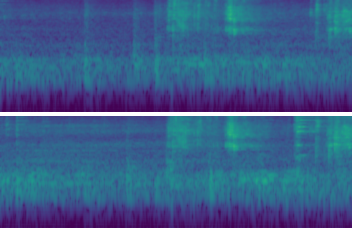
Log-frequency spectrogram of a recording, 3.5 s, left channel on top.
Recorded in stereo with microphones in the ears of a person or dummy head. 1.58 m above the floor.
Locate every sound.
1.7 s keys jangling: centre (ahead or behind), 2.5 m; by 3.5 s 35° right (ahead or behind), 4 m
